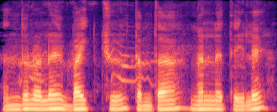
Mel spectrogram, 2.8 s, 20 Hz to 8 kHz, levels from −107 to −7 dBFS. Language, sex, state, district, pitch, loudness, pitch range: Wancho, male, Arunachal Pradesh, Longding, 115 Hz, -17 LUFS, 110-120 Hz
